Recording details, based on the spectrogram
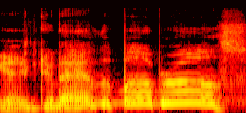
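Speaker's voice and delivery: mock very high, high-pitched, tearful crying voice. Retelling asking for the painting after dad passed: retelling own tearful plea.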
